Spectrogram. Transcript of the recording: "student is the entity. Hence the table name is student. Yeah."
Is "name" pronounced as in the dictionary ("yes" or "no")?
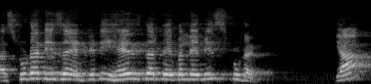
yes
